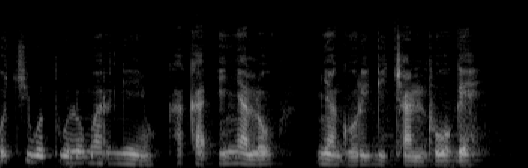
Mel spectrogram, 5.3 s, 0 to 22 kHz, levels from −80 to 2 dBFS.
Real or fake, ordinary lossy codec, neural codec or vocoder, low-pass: fake; none; vocoder, 44.1 kHz, 128 mel bands every 512 samples, BigVGAN v2; none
